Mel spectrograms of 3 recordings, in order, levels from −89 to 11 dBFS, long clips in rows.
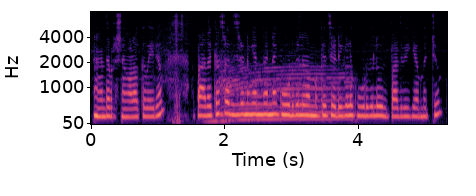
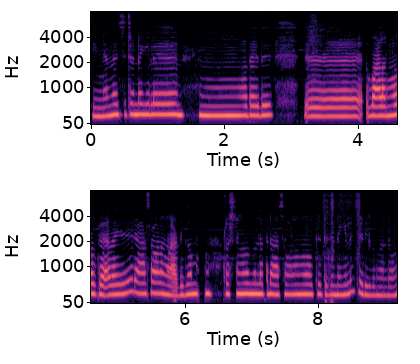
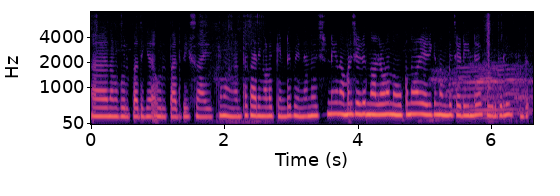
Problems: background sounds at intervals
